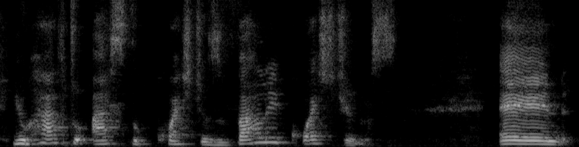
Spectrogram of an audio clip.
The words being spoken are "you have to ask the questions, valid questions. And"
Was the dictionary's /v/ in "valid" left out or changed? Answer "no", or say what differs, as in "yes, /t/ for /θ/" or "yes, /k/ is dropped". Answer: no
